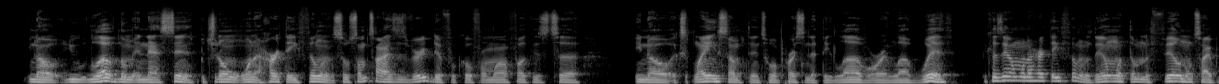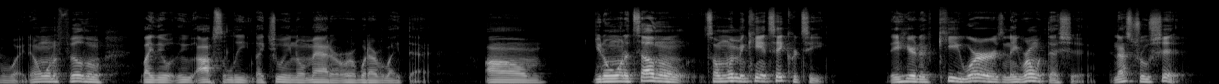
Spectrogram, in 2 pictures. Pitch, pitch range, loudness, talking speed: 110 Hz, 100-130 Hz, -27 LUFS, 250 wpm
